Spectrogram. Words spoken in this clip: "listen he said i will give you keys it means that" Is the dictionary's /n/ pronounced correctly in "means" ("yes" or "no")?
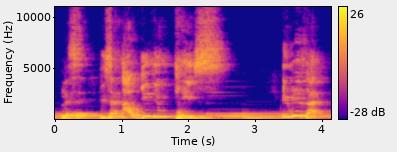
yes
